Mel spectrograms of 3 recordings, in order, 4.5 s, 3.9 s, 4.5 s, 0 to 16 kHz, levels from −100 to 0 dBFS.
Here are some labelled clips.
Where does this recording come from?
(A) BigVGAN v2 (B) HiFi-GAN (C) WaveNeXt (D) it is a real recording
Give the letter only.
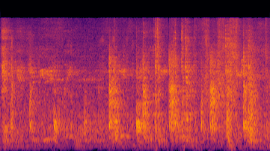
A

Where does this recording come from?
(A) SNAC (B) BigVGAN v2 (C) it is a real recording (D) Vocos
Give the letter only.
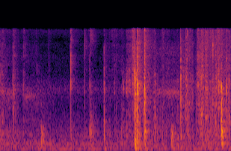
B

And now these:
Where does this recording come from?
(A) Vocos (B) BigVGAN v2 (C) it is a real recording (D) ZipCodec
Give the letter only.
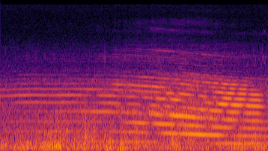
C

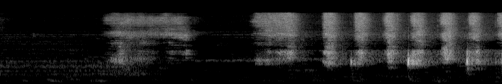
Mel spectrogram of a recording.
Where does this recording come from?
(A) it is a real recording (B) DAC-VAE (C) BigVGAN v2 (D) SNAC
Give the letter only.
C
